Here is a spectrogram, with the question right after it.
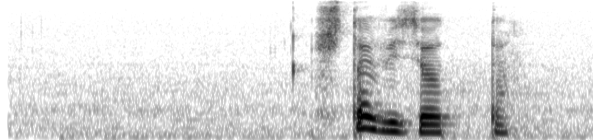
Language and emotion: Russian, neutral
